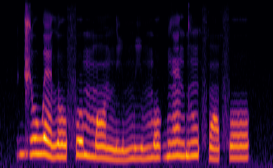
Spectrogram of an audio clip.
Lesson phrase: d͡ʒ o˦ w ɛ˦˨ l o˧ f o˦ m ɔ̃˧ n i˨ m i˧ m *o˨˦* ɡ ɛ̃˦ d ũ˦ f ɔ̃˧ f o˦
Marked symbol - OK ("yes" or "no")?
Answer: no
